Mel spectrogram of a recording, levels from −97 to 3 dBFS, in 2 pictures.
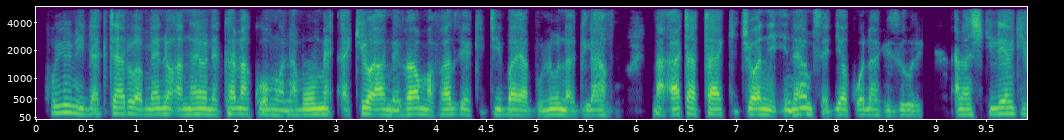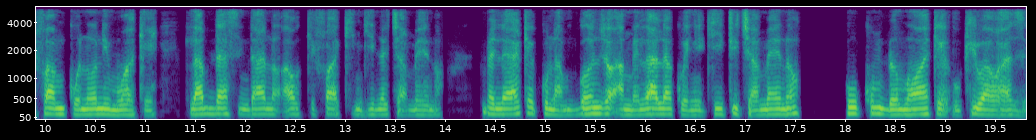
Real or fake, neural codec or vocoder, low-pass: fake; codec, 16 kHz in and 24 kHz out, 1.1 kbps, FireRedTTS-2 codec; 5.4 kHz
